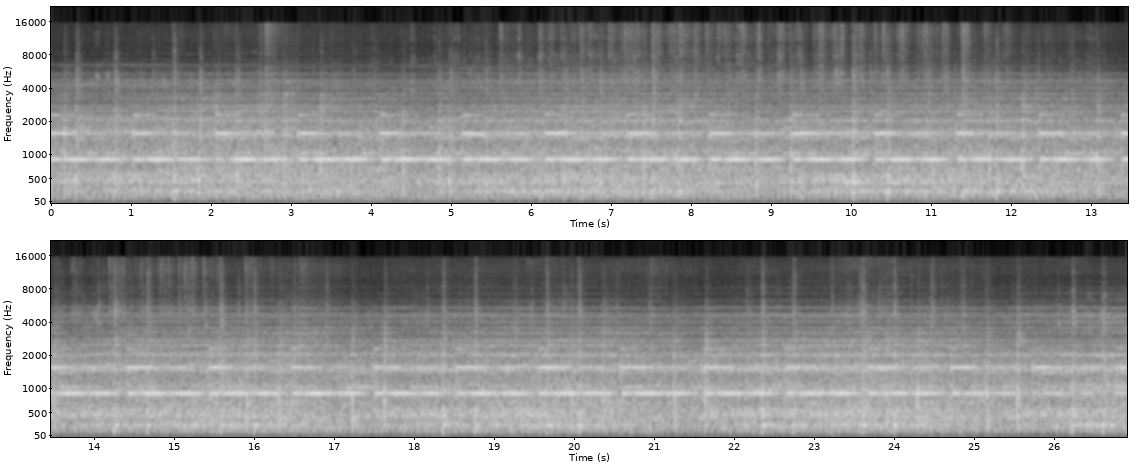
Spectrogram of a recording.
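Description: A train of CNR passenger coaches rolling steadily past at close range, the wheels clacking over the rail joints. Over it a level-crossing warning signal sounds the whole time: one steady tone and a higher tone beeping on and off.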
